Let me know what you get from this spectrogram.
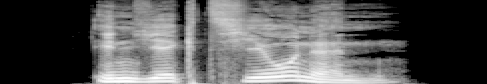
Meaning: plural of Injektion
- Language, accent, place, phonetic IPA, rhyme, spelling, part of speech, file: German, Germany, Berlin, [ɪnjɛkˈt͡si̯oːnən], -oːnən, Injektionen, noun, De-Injektionen.ogg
